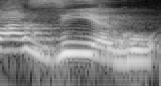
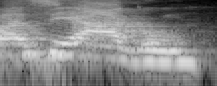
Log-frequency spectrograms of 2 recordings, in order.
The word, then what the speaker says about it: aziago: essa dúvida né como é que eu vou pronunciar e o asiago asiago ou aziago é o certo é asiar olha lá e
